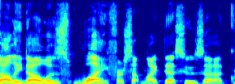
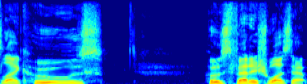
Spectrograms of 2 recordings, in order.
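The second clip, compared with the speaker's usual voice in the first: ordinary delivery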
